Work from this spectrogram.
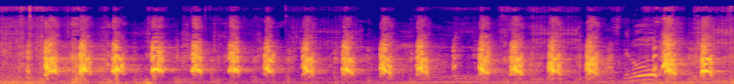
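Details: Border Collie in personal and property protection training, barking in a fast steady run of sharp barks about twice a second, with a trainer's voice calling out near the end.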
